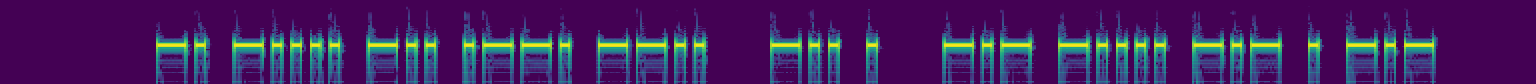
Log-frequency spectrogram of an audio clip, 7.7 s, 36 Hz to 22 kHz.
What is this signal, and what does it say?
Morse code, heard as a keyed tone, about 25 wpm, 700 Hz. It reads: N6DPZ DE K6KEK
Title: USA Callsign DE Callsign - 5 Characters - 25wpm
